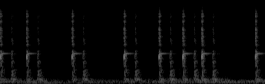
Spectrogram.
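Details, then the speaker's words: Ford Fiesta Zetec Rocam: with the right turn signal on, nothing lights on the dash or the front lamps and the relay chatters in quick irregular clicks; the left signal works; faulty turn signal switch, later fixed. "Eu ligo a seta para a direita, aí ele não acende nada no painel e fica o relé fica fazendo esse barulho, ó."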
